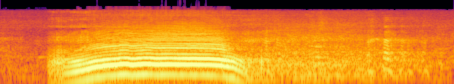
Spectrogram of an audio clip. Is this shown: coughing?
no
